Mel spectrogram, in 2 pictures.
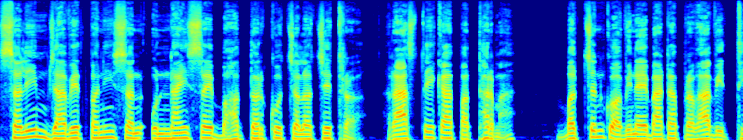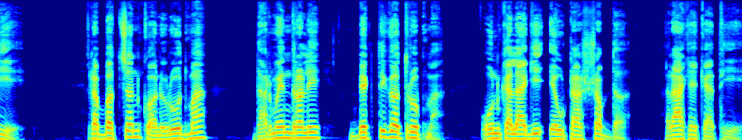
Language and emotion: Nepali, neutral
